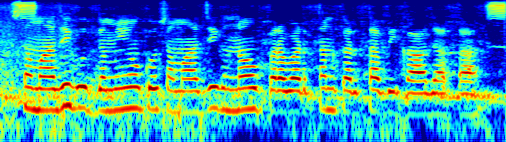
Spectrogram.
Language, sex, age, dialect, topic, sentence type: Hindi, male, 25-30, Awadhi Bundeli, banking, statement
